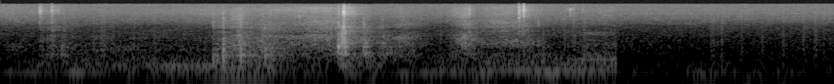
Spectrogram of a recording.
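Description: Paper rustles and a notebook slides across a wooden table.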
